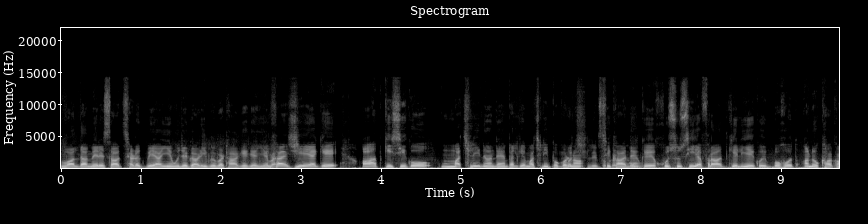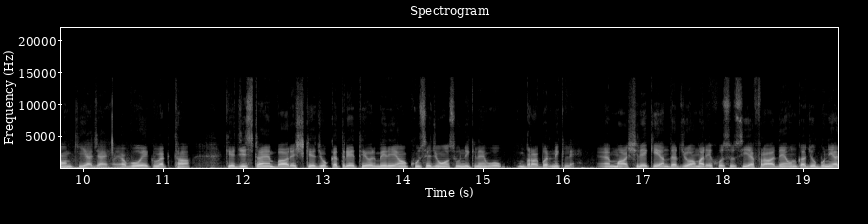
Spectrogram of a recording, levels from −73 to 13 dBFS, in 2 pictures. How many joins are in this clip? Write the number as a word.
four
